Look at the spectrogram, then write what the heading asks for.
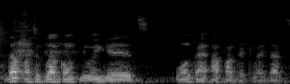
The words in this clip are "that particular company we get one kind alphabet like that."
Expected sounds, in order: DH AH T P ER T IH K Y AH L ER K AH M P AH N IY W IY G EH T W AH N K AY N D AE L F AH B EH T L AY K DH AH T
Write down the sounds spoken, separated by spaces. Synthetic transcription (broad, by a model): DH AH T P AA T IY K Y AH L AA K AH M P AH N IY W IY G EH T W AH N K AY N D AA F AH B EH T L AY K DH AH T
